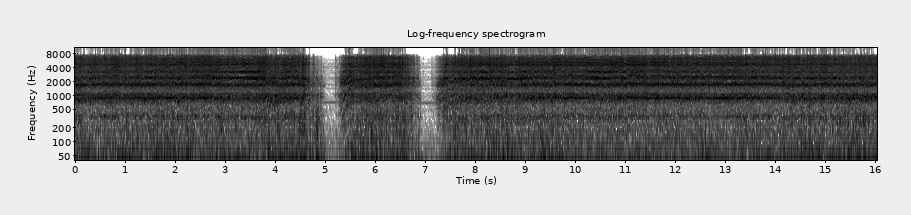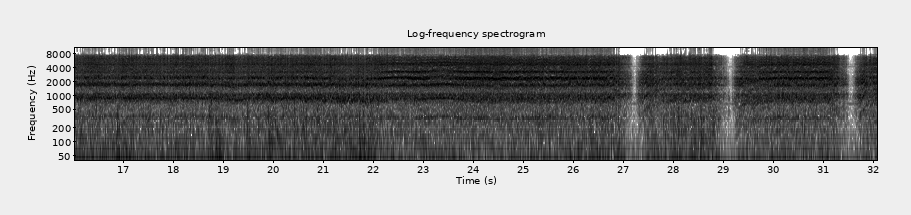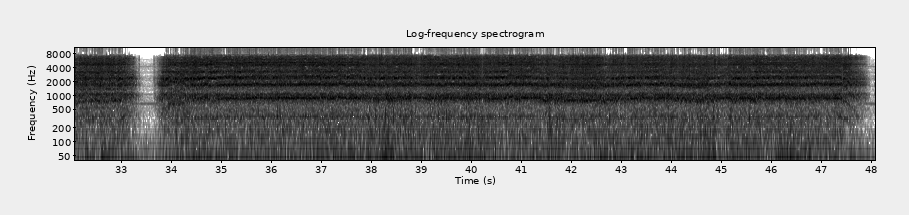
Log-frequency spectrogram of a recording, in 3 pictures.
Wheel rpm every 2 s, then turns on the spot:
230, 180, 130, 170, 220, 240, 230, 230, 230, 230, 210, 210, 180, 140, 160, 130, 130, 230, 230, 230, 220, 220, 230, 50.
none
